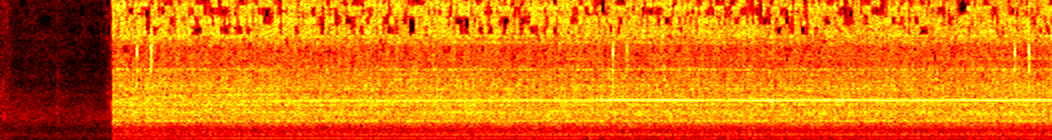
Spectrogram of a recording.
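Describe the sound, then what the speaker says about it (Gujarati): A mixer grinder grinding spices, including fennel seeds, starts up abruptly and keeps whirring loudly and steadily, a high motor whine with no talking. "આ ત્રણેય વસ્તુને આપણે બરાબર પીસી લેશું"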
